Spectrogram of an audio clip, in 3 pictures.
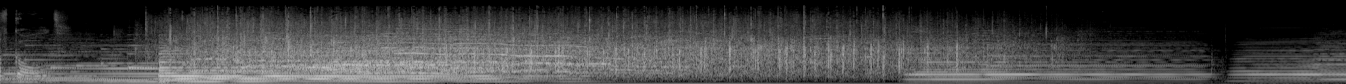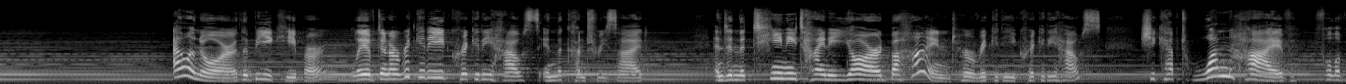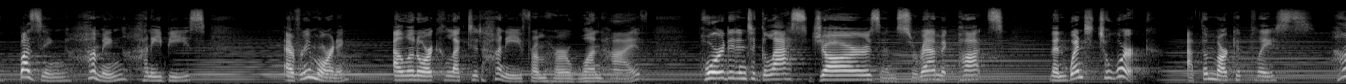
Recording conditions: live audience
